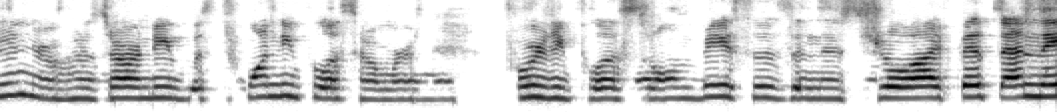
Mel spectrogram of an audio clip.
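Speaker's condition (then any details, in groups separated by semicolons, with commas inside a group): ALS; young onset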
